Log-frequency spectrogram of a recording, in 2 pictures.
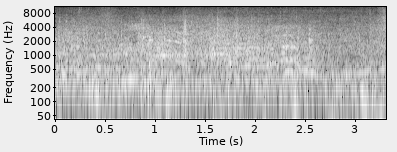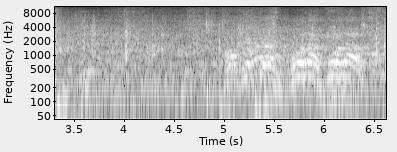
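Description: Children shout to each other across the ice.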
